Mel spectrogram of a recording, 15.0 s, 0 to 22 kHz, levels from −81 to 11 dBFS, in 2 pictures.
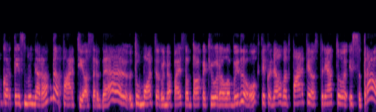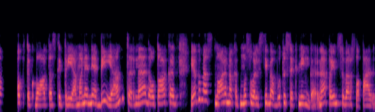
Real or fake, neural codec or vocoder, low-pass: real; none; 7.2 kHz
